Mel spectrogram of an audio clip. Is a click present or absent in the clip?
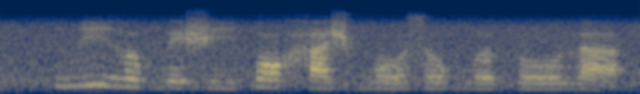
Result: absent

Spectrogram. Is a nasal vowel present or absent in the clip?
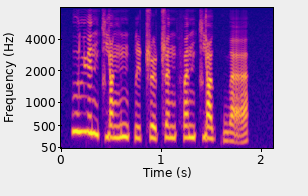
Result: absent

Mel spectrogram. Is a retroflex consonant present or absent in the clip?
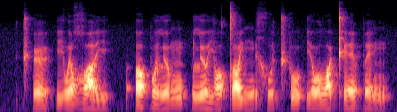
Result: absent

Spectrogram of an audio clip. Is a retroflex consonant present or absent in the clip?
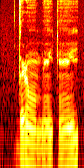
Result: present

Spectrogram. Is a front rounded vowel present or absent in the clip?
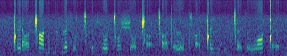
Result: absent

